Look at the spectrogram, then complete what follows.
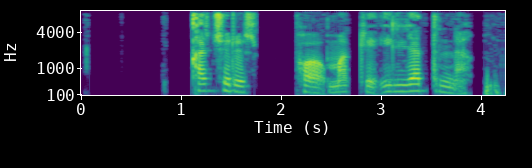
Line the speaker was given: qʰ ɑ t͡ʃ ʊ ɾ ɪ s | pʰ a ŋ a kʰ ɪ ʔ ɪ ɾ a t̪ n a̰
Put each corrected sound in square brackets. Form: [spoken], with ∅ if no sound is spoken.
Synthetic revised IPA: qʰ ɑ t͡ʃ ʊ ɾ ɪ s | pʰ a [m] a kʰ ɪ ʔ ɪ [ʎ] a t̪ n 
